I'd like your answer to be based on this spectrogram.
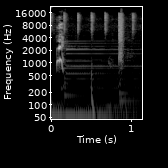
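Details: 3-day-old newborn girl with hiccups that sound like a little puppy: brief high, yelping bursts over steady background tones.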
